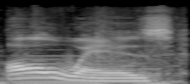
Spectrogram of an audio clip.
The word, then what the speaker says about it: Alvvays: They're a Canadian indie pop band called Alvvays. It's spelled weird though, it's A L V V A Y S. They use two V's as a W.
